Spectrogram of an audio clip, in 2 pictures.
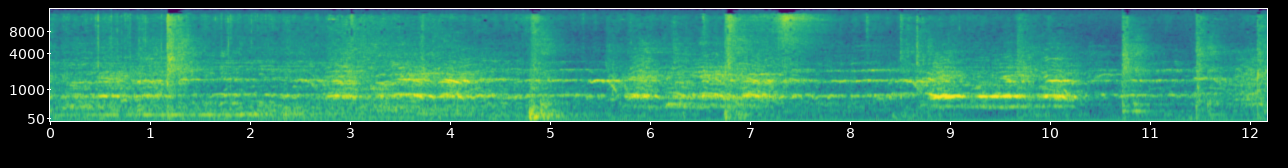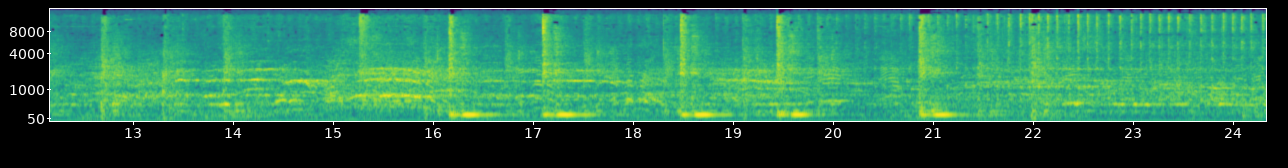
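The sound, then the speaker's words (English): A dense outdoor crowd of Antifa marchers in the streets of Oakland roars and chants "death to America", with sharp crashing and thumping impacts of smashing glass breaking through the din and a rhythmic pulse of voices building near the end. “Antifa marched down the streets of Oakland chanting death to America to sound the smashing glass”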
